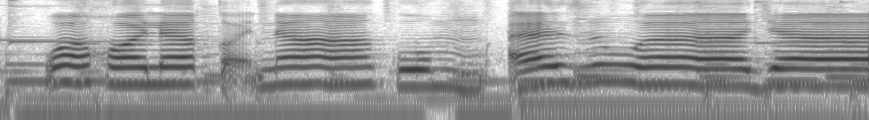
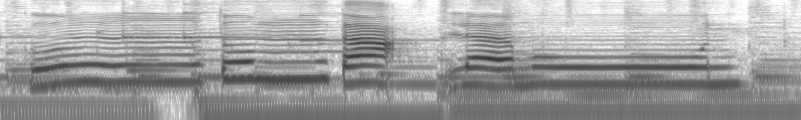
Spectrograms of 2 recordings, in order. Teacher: cara bacaan izhar syafawi pula ialah dengan menjelaskan sebutan huruf mim tanpa dengung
